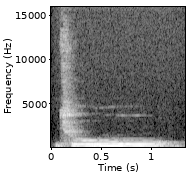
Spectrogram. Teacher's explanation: 히읗 받침일 때는 we don't say, just drop, 말하지 않아요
